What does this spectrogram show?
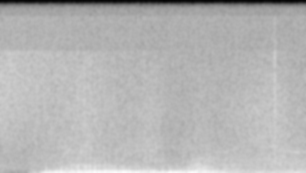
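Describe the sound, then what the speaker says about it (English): Motorcycle engine revving, heard in the video game Dwarf Fortress: a faint, steady mid-low engine rumble that swells, holds for a few seconds and then eases off, with no talking. "Did I just hear a fucking motorcycle in my dwarf fortress?"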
